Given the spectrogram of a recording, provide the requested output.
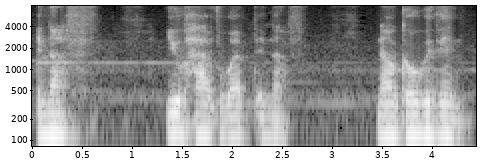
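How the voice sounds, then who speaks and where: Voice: medium pitch, little pitch movement, a little mellow, faint music behind, lightly acted, poor audio. An actor playing a composed, stern new ruler, speaking formally and firmly in a classical tragedy reading. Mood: firm, restrained. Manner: formal, measured, commanding.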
